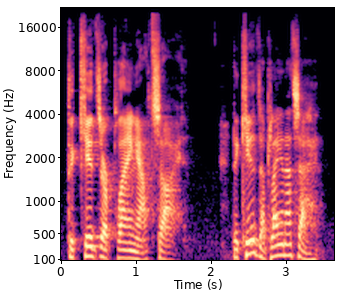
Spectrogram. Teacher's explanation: The melody rises at the end. Friendly, musical.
